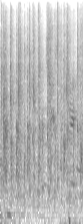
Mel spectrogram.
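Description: A crowd applauds, many hands clapping in a dense, steady patter that stays fairly loud and even for the whole short stretch.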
